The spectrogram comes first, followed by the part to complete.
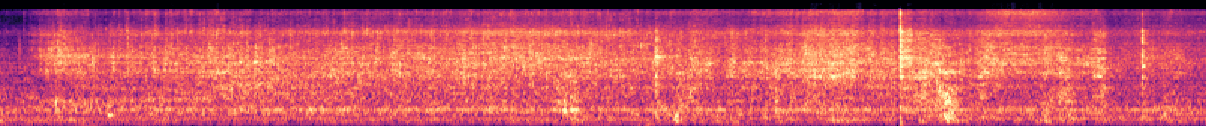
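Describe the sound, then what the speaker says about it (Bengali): Ground salt, turmeric, cumin and chili powder are stirred with a little water in a pan while making a dark chicken bhuna, giving a steady, close scraping and soft sizzle with a few sharper clicks of the spoon. "সামান্য পানি দিয়ে মিশিয়ে দিব"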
